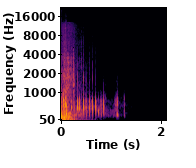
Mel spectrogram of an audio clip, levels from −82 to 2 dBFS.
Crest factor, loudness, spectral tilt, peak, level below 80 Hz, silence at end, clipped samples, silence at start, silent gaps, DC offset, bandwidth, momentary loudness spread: 16 dB; -28 LUFS; -7 dB/octave; -10 dBFS; -36 dBFS; 0.95 s; under 0.1%; 0 s; none; under 0.1%; 13.5 kHz; 15 LU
